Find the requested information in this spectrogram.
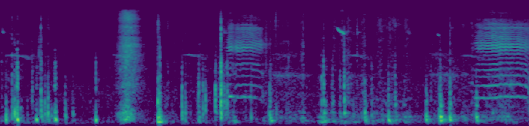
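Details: Goat kids three weeks old, dancing about; two clear quavering bleats, one midway and one at the end, rising over a steady patter of hoof clicks and knocks.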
